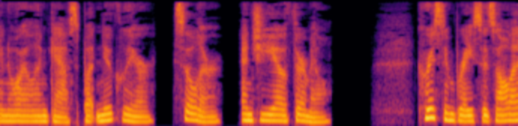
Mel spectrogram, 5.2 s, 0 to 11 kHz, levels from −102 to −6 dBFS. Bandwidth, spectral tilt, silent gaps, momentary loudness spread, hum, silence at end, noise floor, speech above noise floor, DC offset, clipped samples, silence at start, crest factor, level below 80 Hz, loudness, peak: 10.5 kHz; -5 dB/octave; 3.32-3.69 s; 7 LU; none; 0 s; -48 dBFS; 25 dB; under 0.1%; under 0.1%; 0 s; 16 dB; -62 dBFS; -24 LUFS; -8 dBFS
